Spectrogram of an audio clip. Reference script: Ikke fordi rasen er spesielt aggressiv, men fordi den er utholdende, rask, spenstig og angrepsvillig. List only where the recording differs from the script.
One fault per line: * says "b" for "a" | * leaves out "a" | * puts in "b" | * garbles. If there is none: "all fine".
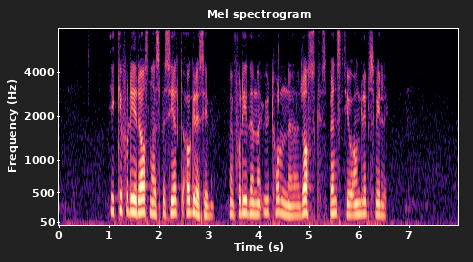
all fine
